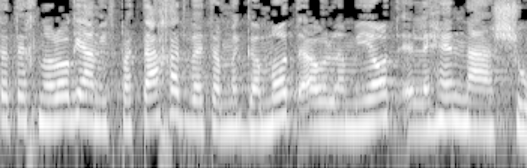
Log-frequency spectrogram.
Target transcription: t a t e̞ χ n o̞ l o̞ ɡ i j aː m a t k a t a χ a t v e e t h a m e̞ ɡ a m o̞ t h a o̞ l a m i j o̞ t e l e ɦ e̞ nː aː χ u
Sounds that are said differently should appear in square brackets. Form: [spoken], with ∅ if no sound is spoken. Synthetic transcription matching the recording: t a t e̞ χ n o̞ l o̞ ɡ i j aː m [i] t [p] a t a χ a t v e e t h a m e̞ ɡ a m o̞ t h a o̞ l a m i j o̞ t e l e ɦ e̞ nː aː [ʃ] u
